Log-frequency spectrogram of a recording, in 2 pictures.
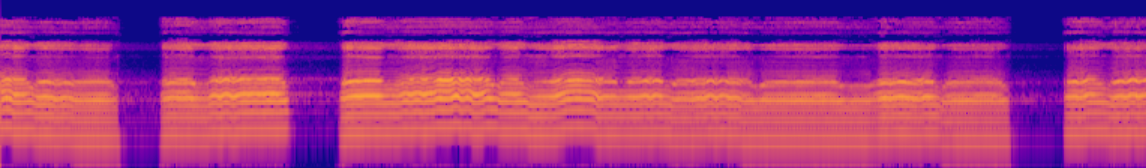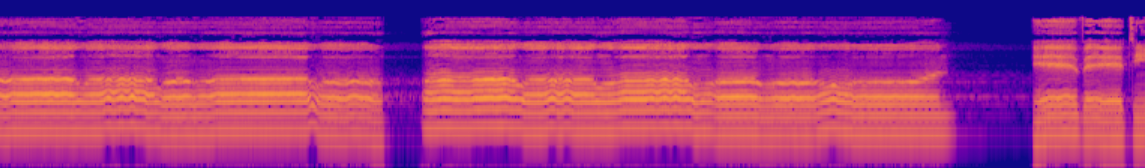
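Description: Solo male voice chanting Coptic liturgical chant, a psalm verse sung in long melismatic phrases broken by short pauses for breath.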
